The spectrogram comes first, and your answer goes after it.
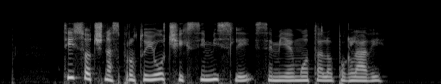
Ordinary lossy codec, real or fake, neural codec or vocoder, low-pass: none; real; none; 7.2 kHz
